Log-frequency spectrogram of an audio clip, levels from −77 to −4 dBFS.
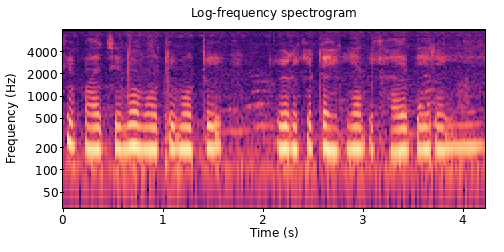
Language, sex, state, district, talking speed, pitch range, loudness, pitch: Hindi, female, Uttar Pradesh, Lalitpur, 155 wpm, 190-200 Hz, -15 LUFS, 195 Hz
